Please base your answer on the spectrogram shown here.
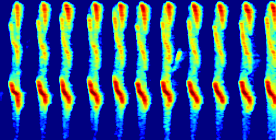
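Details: White-rumped shama, heard as a lure to make other shamas sing, repeating short high descending squeaks rapidly and evenly, roughly two to three per second.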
